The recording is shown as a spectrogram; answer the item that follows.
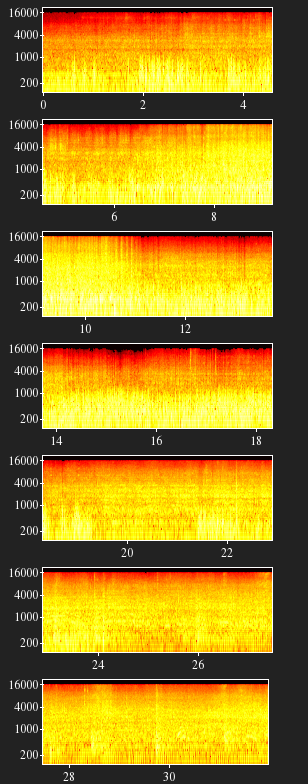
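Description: Montaz Mautino basket lift running into a station, heard from inside a basket: a continuous mechanical running noise from the lift, loudest for a few seconds about a third of the way in and easing off in the second half, with people talking nearby.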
